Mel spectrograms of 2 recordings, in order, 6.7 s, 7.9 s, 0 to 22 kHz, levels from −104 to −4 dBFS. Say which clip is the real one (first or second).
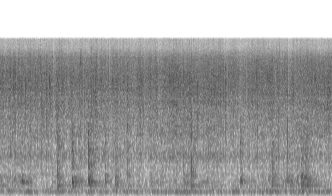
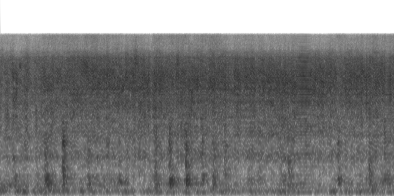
first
